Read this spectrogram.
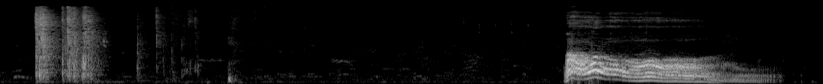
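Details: Female Siberian Husky puppies indoors: a few bursts of noise and faint taps first, then a loud, drawn-out wavering howl-like cry lasting about two seconds, gliding down in pitch with a wobbling tone.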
